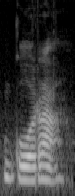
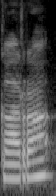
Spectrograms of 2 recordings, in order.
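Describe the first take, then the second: First: The first vowel sounds like full O. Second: The first vowel sounds like A. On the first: The speaker calls it wrong. "tiring to pronounce and sounds like you're yelling" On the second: The speaker calls it right. "Гора is гора"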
